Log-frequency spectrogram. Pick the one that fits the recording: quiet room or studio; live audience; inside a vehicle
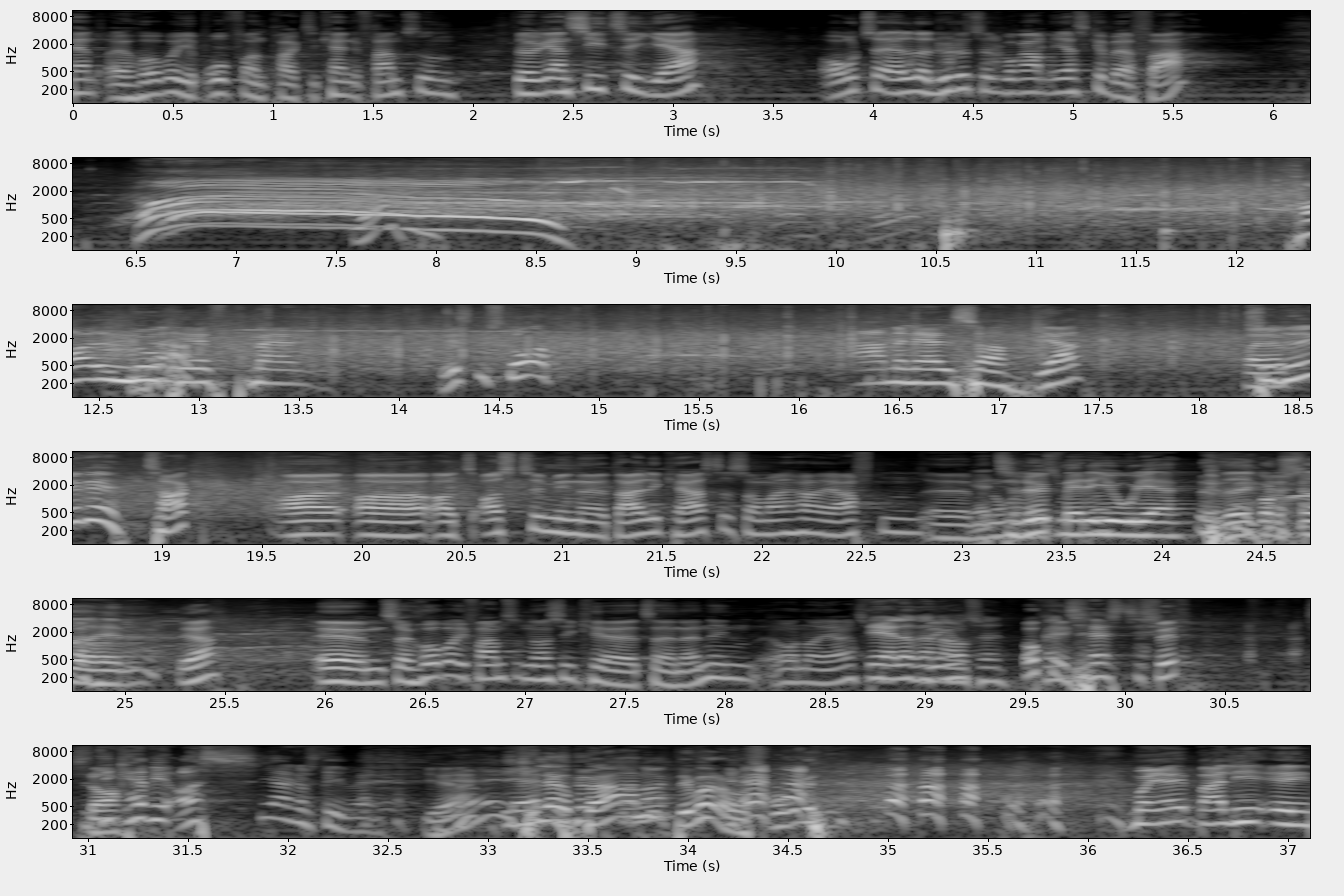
live audience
